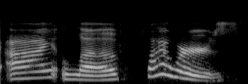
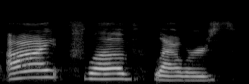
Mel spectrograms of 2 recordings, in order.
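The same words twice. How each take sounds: First: I love flowers said slowly and clearly; correct version slowly. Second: I flub flowers, each word drawn out; spoonerism read slowly. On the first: Teacher to class, slowly saying I love flowers. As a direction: give the fixed phrase, slow and clear. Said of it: "It's supposed to say". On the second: Teacher to class, slowly reading I flub flowers. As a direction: read the swapped phrase slowly and clearly. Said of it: "It is". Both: Shown as a demonstration.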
